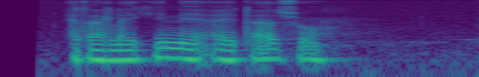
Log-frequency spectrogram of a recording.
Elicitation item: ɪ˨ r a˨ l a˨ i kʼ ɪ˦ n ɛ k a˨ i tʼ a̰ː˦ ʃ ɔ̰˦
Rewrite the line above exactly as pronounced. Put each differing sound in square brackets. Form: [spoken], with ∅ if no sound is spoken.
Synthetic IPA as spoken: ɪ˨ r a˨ l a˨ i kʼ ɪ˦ n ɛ [ʔ] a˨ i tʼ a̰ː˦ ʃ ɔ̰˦

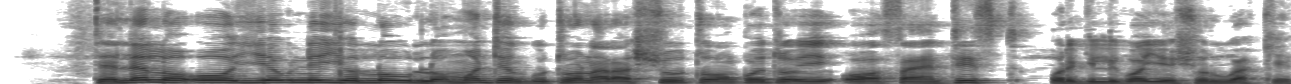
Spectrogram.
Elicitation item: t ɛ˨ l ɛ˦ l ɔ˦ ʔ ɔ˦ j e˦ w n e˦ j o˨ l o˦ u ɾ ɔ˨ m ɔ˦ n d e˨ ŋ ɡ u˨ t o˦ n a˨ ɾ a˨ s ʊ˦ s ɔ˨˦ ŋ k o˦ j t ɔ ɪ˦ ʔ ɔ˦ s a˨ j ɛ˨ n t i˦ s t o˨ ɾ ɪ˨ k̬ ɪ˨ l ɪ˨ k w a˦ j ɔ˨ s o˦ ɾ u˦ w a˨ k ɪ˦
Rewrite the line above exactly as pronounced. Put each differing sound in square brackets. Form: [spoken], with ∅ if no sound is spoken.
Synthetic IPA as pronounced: t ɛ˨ l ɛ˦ l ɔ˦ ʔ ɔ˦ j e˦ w n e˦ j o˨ l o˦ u [l] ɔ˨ m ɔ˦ n [t] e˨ ŋ ɡ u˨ t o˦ n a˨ ɾ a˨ [ʃ] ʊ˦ [t] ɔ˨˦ ŋ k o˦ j t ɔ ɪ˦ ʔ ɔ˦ s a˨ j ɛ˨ n t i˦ s t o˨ ɾ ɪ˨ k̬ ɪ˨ l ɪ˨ k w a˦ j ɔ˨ [ʃ] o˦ ɾ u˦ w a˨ k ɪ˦

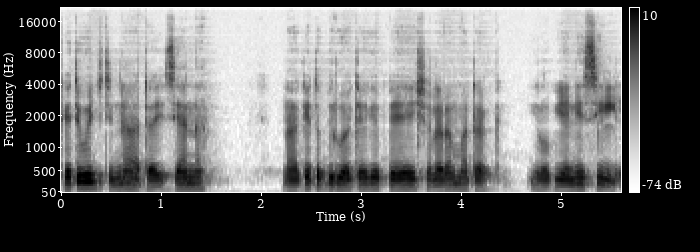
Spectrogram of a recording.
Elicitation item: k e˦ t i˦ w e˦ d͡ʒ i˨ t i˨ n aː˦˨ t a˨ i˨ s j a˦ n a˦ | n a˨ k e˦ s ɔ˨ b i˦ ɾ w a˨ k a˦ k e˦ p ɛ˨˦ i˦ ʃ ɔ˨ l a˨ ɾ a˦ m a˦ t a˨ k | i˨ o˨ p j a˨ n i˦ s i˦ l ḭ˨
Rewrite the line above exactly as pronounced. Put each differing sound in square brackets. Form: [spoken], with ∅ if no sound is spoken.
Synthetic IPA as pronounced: k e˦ t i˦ w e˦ d͡ʒ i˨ t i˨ n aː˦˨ t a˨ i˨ s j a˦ n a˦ | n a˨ k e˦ [t] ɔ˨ b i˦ ɾ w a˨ k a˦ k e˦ p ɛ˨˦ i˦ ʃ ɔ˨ l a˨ ɾ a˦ m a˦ t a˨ k | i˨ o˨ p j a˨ n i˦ s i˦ l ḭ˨

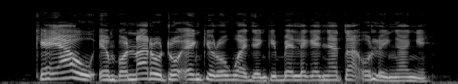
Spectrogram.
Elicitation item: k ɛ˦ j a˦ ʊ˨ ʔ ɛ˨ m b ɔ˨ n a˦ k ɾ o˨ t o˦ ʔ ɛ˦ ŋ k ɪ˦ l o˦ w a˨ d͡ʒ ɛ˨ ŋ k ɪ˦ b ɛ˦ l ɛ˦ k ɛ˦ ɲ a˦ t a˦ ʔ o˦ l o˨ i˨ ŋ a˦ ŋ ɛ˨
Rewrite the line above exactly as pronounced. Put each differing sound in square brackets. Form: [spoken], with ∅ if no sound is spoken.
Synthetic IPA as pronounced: k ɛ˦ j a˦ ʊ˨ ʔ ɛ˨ m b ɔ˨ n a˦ [∅] ɾ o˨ t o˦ ʔ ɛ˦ ŋ k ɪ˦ [ɾ] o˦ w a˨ d͡ʒ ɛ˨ ŋ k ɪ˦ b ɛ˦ l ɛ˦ k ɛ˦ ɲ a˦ t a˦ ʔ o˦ l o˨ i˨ ŋ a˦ ŋ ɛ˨

